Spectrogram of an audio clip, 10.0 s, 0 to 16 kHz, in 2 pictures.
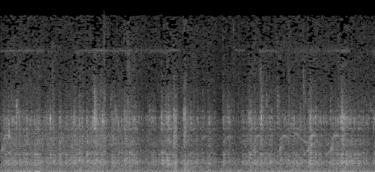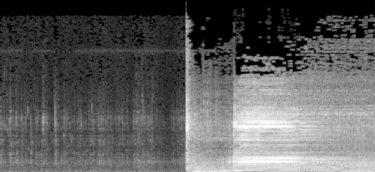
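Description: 3-ton 1996 Bryant heat pump outdoor unit starting up in heat mode: after about seven seconds of quiet it kicks on suddenly with a terrible noise from the compressor, loudest for about a second, then settles into a steady running hum. The owner does not take the startup noise for a fault.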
